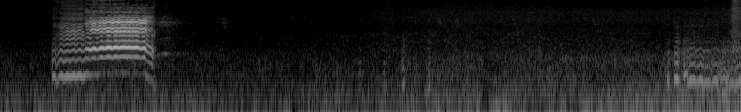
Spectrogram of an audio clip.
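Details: Baby goat giving a single loud, wavering bleat about a second long with rich harmonics, followed by quiet background hiss and a faint second bleat starting near the end.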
